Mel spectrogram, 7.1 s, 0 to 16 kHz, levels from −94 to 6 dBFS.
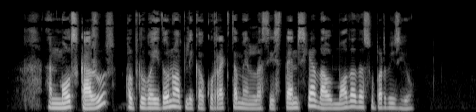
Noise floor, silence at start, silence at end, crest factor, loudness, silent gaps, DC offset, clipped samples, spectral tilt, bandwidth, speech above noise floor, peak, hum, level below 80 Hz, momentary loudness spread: -81 dBFS; 0.45 s; 0.95 s; 20 dB; -21 LUFS; none; under 0.1%; under 0.1%; -6 dB/octave; 11 kHz; 61 dB; -2 dBFS; none; -70 dBFS; 12 LU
